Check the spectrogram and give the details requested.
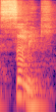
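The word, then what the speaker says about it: Samekh: Seção 15, Samek, aliás, a pronúncia Samek, 103 a 120, eu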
